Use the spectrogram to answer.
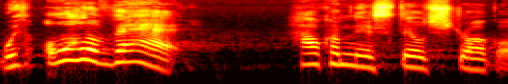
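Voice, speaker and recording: With a New York accent, a woman speaks in a high voice with lively intonation. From Brooklyn, New York. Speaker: nonprofit leader. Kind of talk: conference panel talk.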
